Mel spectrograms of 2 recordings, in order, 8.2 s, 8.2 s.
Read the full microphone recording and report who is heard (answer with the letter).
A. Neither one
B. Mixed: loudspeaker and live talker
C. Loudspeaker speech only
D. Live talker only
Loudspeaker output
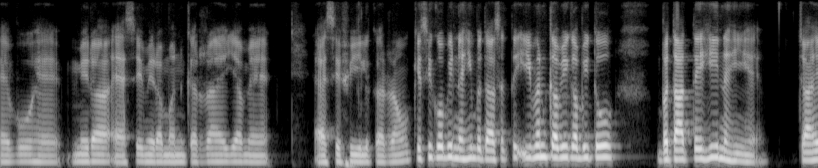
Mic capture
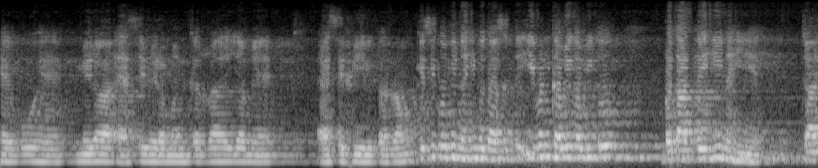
C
